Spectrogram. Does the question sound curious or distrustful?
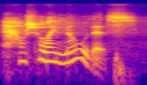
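curious. It sounds like a sincere, curious question.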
